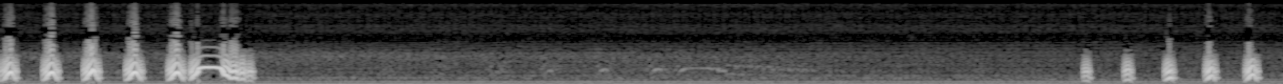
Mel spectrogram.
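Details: Barred owl hooting in the city of Tulsa: a fast run of low hoots ending in a long, arched, drawn-out note, then a quiet pause before another quick series begins. Faint hum throughout.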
